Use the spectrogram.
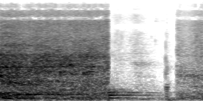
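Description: A toilet flush rushes loudly for about a second, then cuts off into quiet with a faint trickle of water and a small knock.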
